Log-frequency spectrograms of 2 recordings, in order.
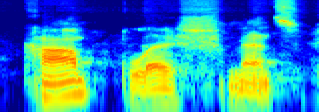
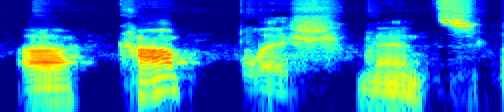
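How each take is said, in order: First: Accomplishments at a slightly slower pace, first syllable almost gone; smoother take. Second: Accomplishments drawn out very slowly, syllable by syllable; syllable demo. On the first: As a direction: run accomplishments smoothly, dropping the first sound. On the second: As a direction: spell out accomplishments in sound, very slowly. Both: Shown as a demonstration. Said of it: "that first C we don't say".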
